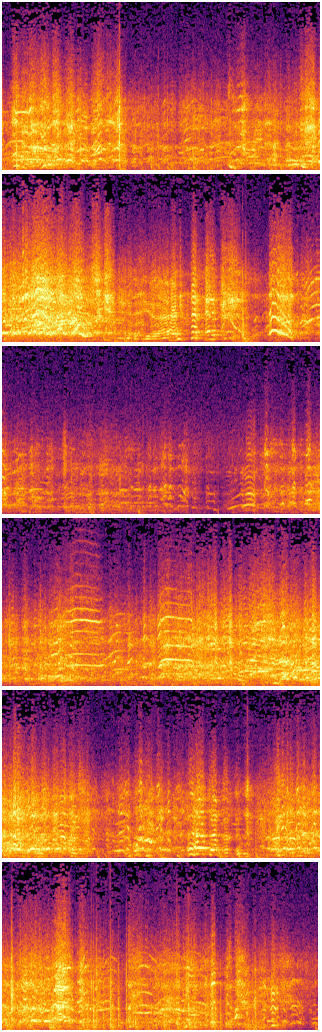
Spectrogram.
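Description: Women shriek and shout with excitement as they scuffle.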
